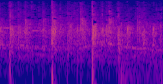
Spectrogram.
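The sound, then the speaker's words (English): Congregation clapping hands during a church service, a fairly faint wash of clapping in which a few sharper, louder claps stand out. “Clap your hands unto the Lord.”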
